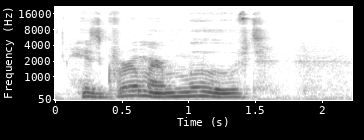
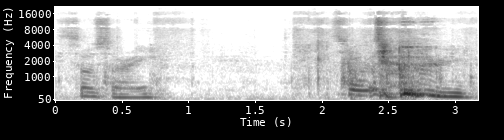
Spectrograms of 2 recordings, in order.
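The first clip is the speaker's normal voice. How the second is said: laughing apology; 8 dB louder than usual. Real, not acted.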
